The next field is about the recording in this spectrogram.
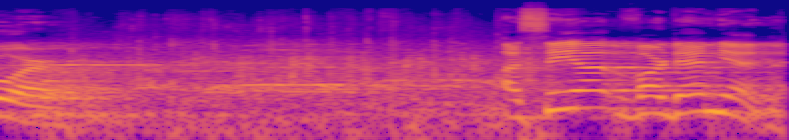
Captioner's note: attendees cheering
